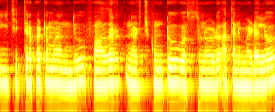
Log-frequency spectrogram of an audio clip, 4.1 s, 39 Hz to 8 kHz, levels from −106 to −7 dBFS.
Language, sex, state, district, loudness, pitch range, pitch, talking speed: Telugu, male, Andhra Pradesh, Visakhapatnam, -16 LUFS, 145-155 Hz, 150 Hz, 115 wpm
